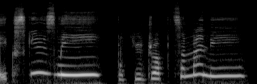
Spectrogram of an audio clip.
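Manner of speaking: high, polite attention-getting call; modelling how to tell a man he dropped money, high and polite; polite stranger. Shown as a demonstration.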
